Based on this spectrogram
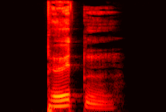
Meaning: first/third-person plural subjunctive II of bieten
- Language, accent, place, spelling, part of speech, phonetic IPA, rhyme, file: German, Germany, Berlin, böten, verb, [ˈbøːtn̩], -øːtn̩, De-böten.ogg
